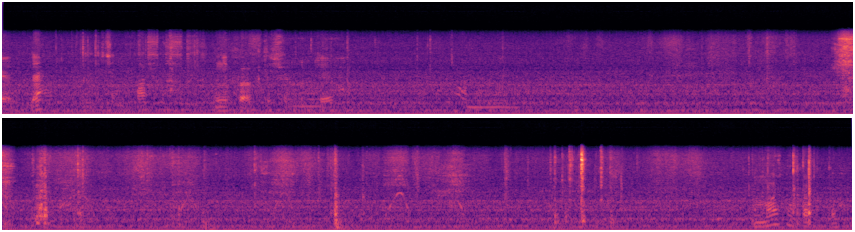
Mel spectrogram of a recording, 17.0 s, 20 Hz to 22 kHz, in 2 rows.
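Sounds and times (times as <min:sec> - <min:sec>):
low hum inside car cabin: 0:00.0 - 0:17.0
sharp clicks and knocks: 0:14.0 - 0:14.8, 0:16.4 - 0:16.8.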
